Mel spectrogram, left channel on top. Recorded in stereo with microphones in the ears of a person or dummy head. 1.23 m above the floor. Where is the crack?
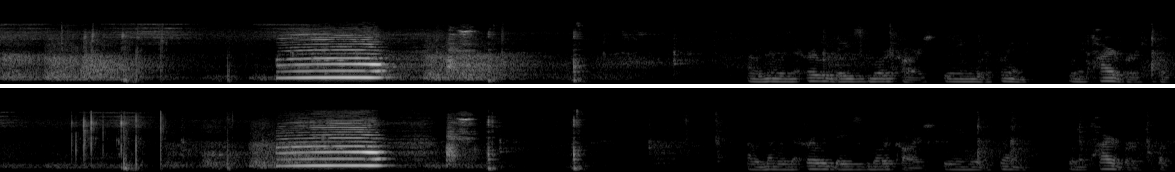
75° right (ahead or behind), 0.7 m.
